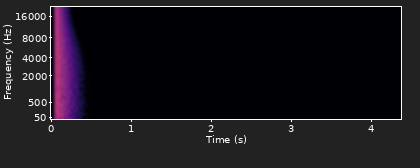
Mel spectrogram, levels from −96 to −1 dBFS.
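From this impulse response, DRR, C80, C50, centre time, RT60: -11.5 dB, 8.5 dB, 4.0 dB, 44 ms, 0.50 s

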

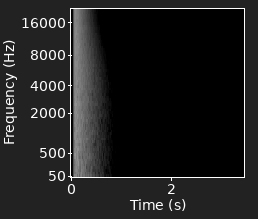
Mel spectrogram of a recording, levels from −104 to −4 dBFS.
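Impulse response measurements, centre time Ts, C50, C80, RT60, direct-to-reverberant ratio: 60 ms, 1.5 dB, 5.0 dB, 0.80 s, -11.0 dB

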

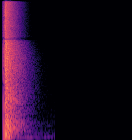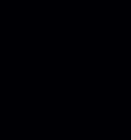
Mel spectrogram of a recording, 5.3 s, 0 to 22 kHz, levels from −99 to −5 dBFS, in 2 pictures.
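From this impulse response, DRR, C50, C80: -11.5 dB, -6.5 dB, 0.5 dB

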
